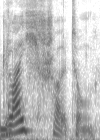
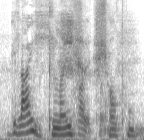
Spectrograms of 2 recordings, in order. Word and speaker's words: Gleichschaltung: Since you're really just here for the German words, it's pronounced Gleichschaltung. Gleichschaltung.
